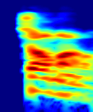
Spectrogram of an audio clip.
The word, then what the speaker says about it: Tomo: His first name is, am I pronouncing it right, Tomo, right? Tomo, yeah, it's actually not even my legal name.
